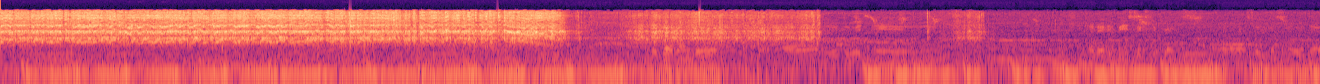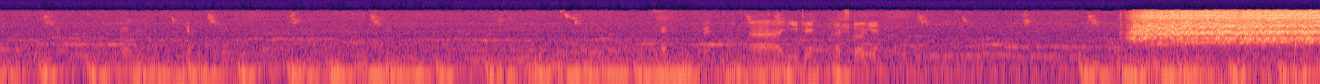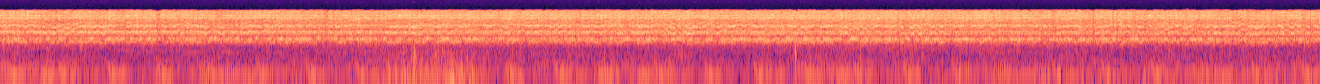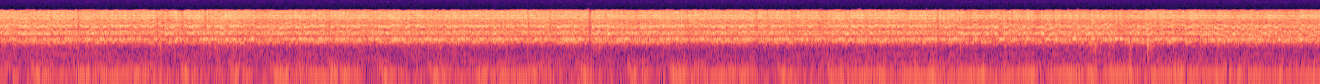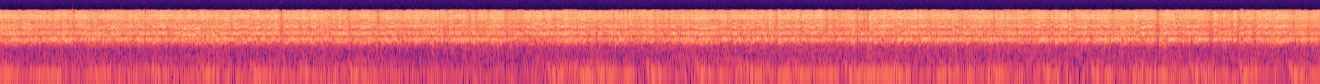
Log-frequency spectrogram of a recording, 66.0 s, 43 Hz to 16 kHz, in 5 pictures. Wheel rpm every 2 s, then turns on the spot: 230, 230, 190, 40, 20, 0, 0, 0, 0, 0, 0, 0, 110, 220, 230, 230, 230, 230, 230, 230, 230, 230, 230, 230, 230, 210, 210, 220, 230, 220, 230, 230, 240.
6-10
